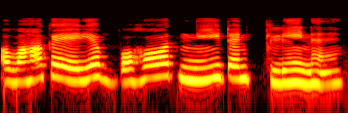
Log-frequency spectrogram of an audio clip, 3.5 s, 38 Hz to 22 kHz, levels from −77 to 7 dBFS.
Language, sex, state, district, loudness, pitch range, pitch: Hindi, female, Uttar Pradesh, Hamirpur, -14 LUFS, 215-275 Hz, 245 Hz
